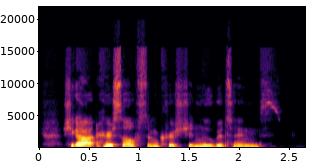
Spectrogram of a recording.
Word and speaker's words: Louboutin: She got herself some Christian Louboutins. Louboutins? It's spelled with an I, but it's French, so Louboutin.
